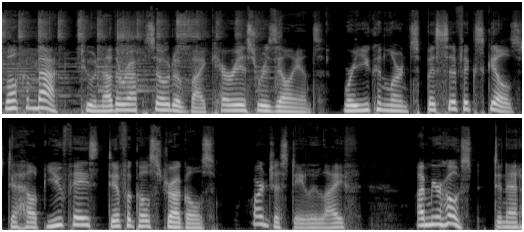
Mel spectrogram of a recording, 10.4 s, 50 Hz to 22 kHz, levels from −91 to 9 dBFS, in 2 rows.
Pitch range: 170-220 Hz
